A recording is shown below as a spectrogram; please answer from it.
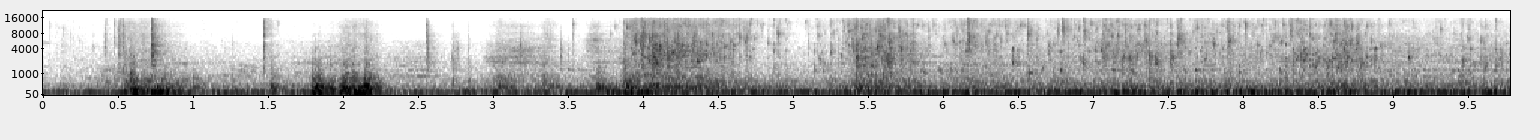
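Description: Running tap water splashes steadily into a sink while a child washes rice, with a few louder splashes and sloshes early on before an even flow continues, close and alone.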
